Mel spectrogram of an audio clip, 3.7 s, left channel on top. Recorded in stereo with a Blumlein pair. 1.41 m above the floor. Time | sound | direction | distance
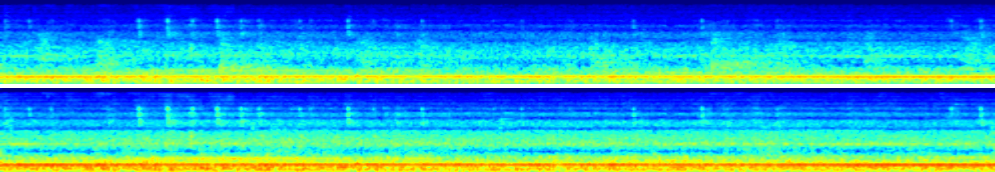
0.0 | a vehicle | 25° right | ?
